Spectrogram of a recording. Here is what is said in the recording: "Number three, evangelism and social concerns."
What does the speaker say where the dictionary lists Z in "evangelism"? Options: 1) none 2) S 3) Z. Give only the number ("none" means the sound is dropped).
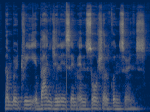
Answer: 2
